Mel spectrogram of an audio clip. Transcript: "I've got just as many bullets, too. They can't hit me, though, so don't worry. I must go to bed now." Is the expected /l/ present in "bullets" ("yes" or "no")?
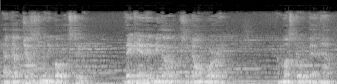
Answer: no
